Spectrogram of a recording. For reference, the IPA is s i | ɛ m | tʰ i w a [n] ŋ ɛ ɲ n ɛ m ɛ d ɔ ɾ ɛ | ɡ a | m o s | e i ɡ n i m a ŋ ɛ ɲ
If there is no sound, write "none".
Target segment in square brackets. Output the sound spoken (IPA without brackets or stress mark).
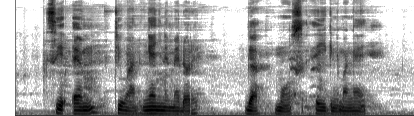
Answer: n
